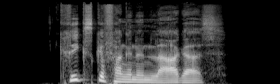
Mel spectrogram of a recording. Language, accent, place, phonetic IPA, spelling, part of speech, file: German, Germany, Berlin, [ˈkʁiːksɡəfaŋənənˌlaːɡɐs], Kriegsgefangenenlagers, noun, De-Kriegsgefangenenlagers.ogg
- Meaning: genitive of Kriegsgefangenenlager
